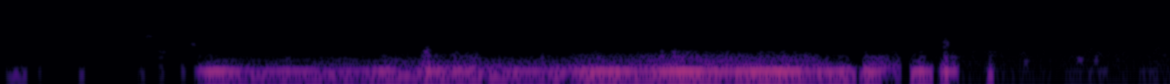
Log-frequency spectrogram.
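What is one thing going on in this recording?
A blaster fires a buzzing energy shot.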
